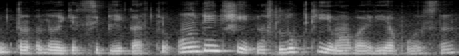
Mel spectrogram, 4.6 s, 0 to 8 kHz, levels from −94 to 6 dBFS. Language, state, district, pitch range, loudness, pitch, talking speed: Kashmiri, Punjab, Kapurthala, 145-215 Hz, -16 LUFS, 170 Hz, 145 wpm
